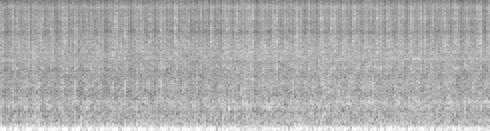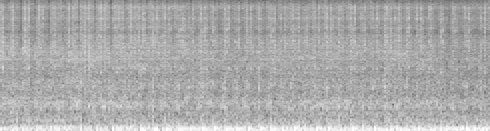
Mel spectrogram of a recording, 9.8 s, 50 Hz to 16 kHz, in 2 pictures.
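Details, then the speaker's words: 1952 Ford Crestline long-stored engine on dribble idle: low rumble with uneven lumpy beat, not running on all cylinders; owner suspects a further vacuum leak, possibly from the wiper line. "it's not quite running on all though definitely something going on there just going to try to idle it up here a bit unless I have another vacuum leak I don't know about"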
